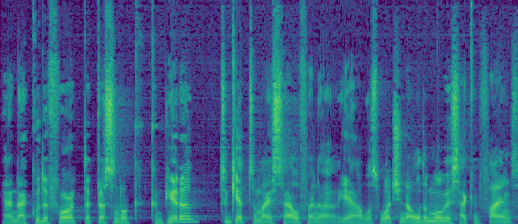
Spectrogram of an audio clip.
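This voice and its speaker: Russian-accented man in his forties. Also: mid-range voice. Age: 40s. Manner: frank, halting non-native English with restarts. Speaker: guest photographer. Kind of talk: casual interview answers.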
